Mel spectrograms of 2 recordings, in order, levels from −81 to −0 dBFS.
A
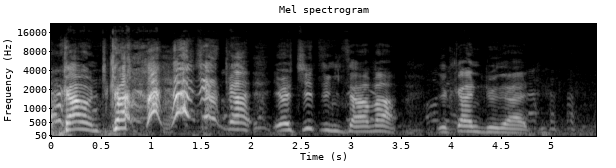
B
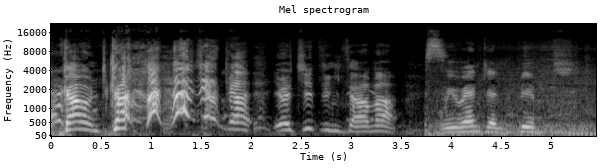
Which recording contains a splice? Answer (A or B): B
